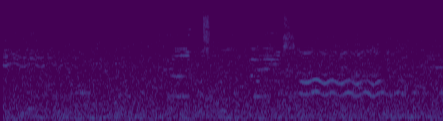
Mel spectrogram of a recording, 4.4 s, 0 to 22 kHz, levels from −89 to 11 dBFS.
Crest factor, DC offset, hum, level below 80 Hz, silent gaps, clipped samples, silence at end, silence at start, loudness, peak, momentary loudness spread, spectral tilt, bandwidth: 16 dB; under 0.1%; none; -90 dBFS; none; under 0.1%; 0 s; 0 s; -68 LUFS; -54 dBFS; 4 LU; -2.5 dB/octave; 16.5 kHz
